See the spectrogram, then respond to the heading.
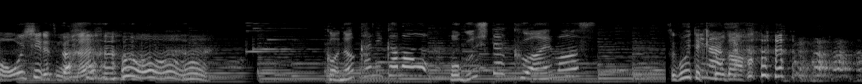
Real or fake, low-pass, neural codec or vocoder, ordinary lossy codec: real; 7.2 kHz; none; none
